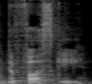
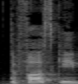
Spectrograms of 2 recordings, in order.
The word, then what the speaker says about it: Daufuskie: So the way they would pronounce it was the first key of of South Carolina. So that's where you get the name Dafuski.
